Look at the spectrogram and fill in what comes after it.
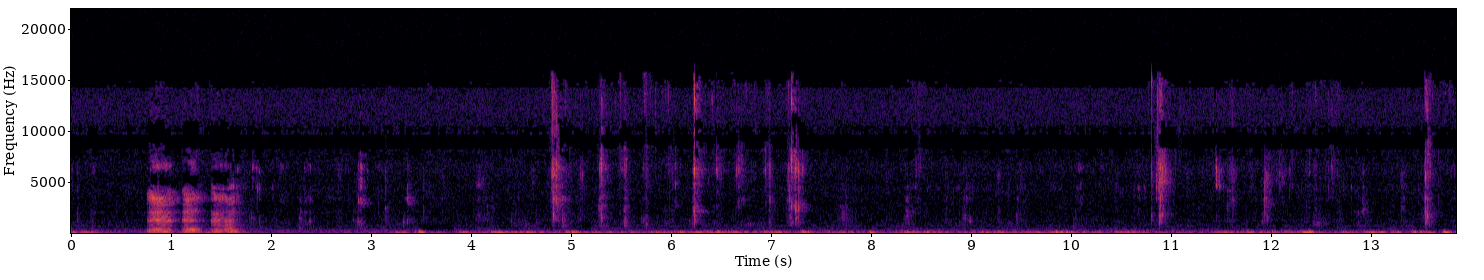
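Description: A person chewing and biting into homemade pizza, close to the microphone, with wet mouth clicks and smacks. A short hummed vocal sound comes about a second in.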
